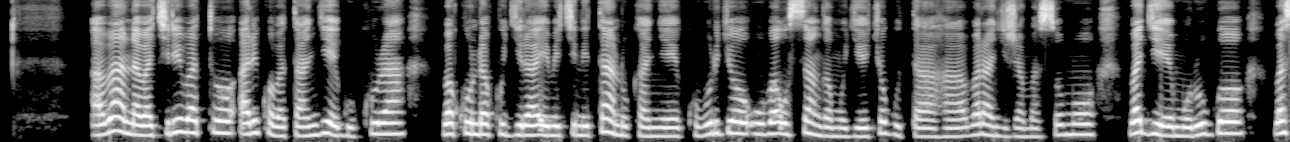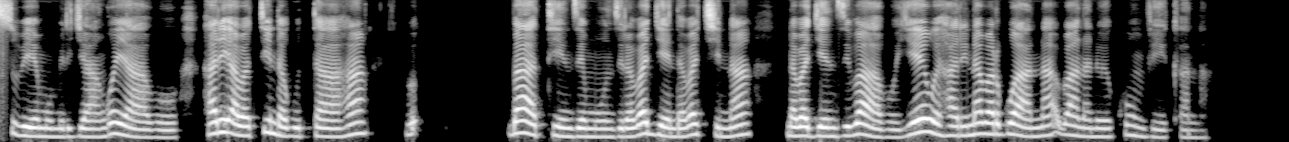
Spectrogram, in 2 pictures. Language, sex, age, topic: Kinyarwanda, female, 25-35, education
